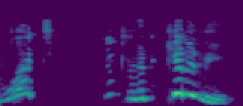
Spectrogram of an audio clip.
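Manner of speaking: high, loud mock outrage, fast; shocked disbelief. Chucky sees his crush chase Tommy, high shocked yelp. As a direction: squeal it like you can't believe it. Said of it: "Chucky's like".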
